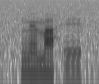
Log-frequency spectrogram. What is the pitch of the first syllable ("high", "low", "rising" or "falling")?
high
